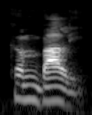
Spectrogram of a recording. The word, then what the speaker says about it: kembali: There are 2 syllables in this word, which is kem and bali. If you can pronounce the word Bali easily, so I think you can pronounce this word easily too.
